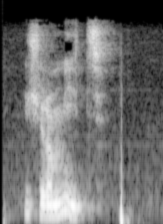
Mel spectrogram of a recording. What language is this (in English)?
Kabyle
